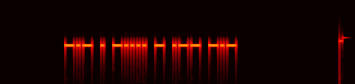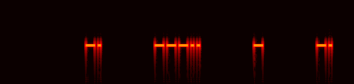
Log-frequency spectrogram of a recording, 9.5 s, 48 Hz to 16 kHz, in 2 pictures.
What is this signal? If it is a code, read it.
Morse code, heard as a keyed tone, about 32 wpm, spaced as for 11 wpm, 700 Hz. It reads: KE6TW KN8TN
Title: USA Call Signs - 6x Character Spacing - 30wpm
